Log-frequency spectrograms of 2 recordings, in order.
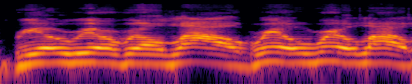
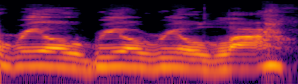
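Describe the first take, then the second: First: Louder emphasis. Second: Said in the usual way. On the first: Shown as a demonstration. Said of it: "like a loud scream".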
